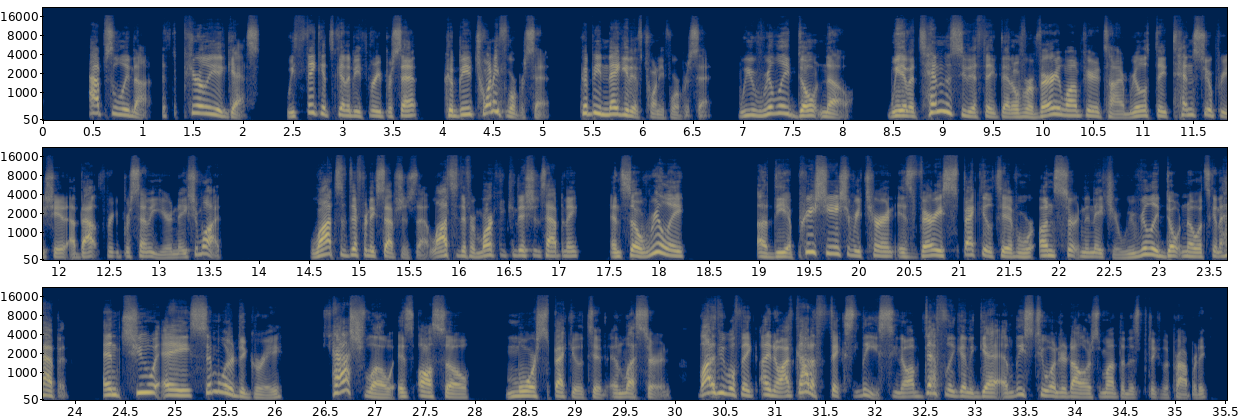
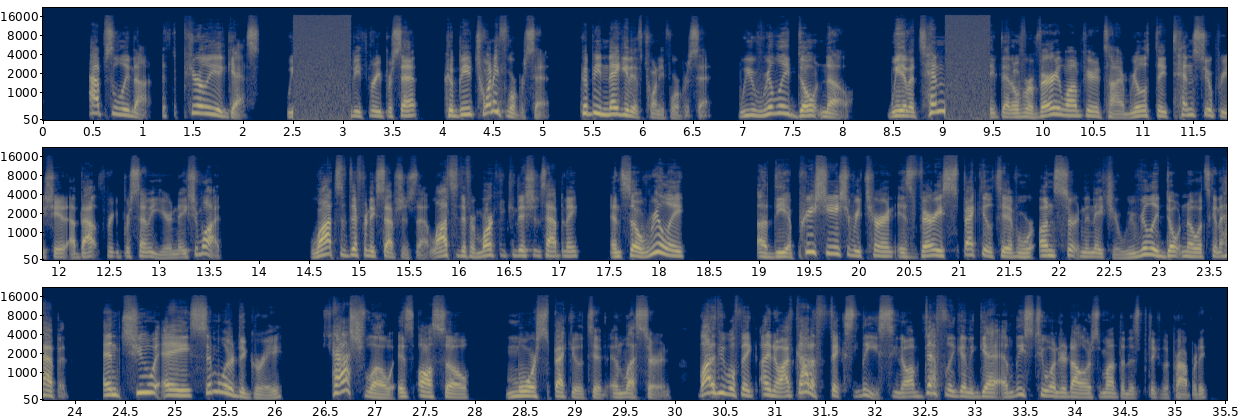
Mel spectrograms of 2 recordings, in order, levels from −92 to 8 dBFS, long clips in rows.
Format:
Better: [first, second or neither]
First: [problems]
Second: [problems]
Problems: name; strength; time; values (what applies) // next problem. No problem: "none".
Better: first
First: none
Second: audio cutting out; filled with static; at 2.5 s for 0.5 s and at 9 s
